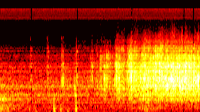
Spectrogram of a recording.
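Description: Audience applause that starts faintly about two seconds in and builds to a steady clapping.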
